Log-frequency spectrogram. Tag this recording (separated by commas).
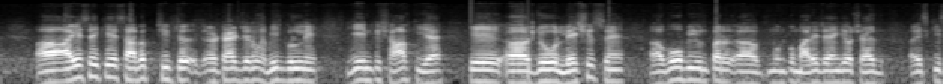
Speech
